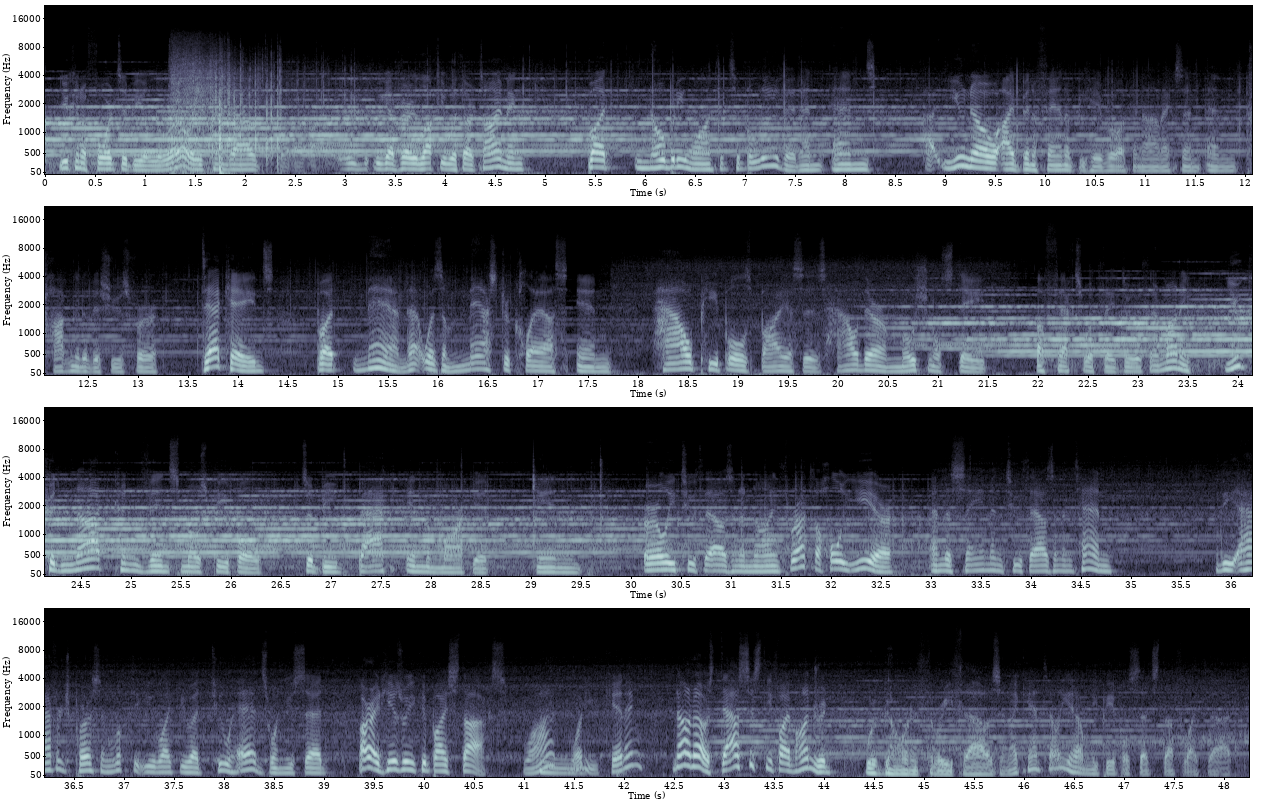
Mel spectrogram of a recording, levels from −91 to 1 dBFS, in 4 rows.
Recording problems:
muffled; very; fading above 3 kHz
background music; loud; throughout; 2 dB below the speech
household noises; noticeable; throughout; 15 dB below the speech

